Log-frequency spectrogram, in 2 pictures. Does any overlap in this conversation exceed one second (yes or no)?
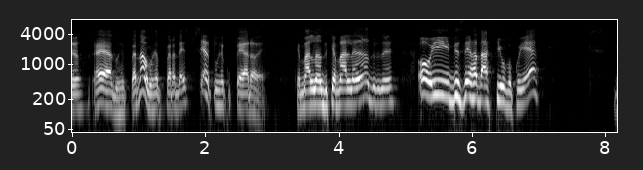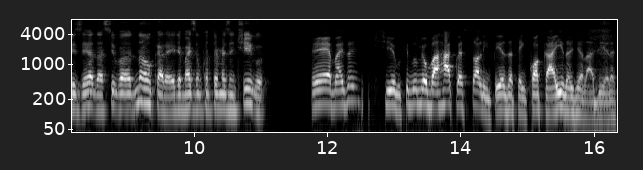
no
